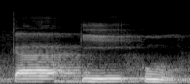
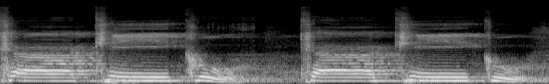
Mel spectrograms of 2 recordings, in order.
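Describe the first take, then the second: First: The k sounds are hard with no breath. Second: The k sounds carry a heavy rush of breath. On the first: "Kalau yang tidak ada langsung dia bunyi ... dia bunyi keras sikit" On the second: "Kalau yang melampau, yang berlebihan"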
